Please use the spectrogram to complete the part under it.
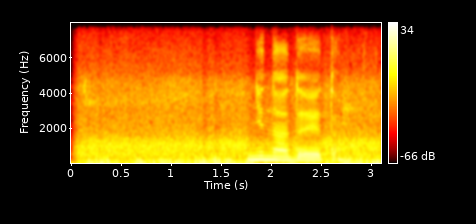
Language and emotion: Russian, neutral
